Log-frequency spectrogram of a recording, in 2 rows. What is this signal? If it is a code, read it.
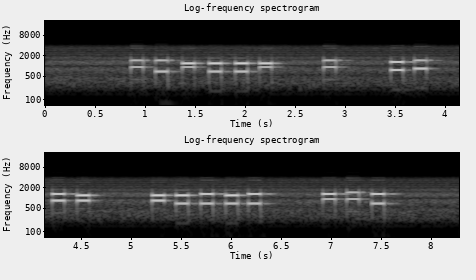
DTMF, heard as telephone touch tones, dialled by hand, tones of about 120 ms. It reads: #3*11* # 59 87 71212 0#2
